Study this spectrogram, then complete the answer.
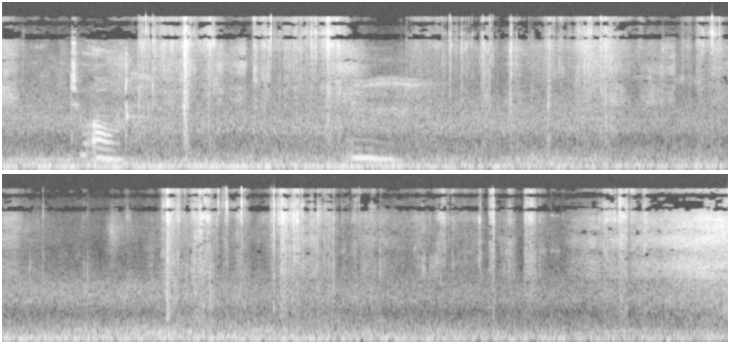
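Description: A small knife scrapes and cuts through a mushroom stem.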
